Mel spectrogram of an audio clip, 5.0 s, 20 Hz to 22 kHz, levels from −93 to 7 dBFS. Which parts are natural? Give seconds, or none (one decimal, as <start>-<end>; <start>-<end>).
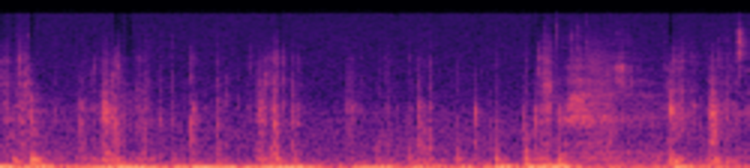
0.0-5.0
